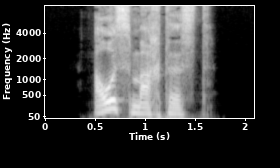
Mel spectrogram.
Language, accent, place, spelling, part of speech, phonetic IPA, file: German, Germany, Berlin, ausmachtest, verb, [ˈaʊ̯sˌmaxtəst], De-ausmachtest.ogg
- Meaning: inflection of ausmachen: 1. second-person singular dependent preterite 2. second-person singular dependent subjunctive II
